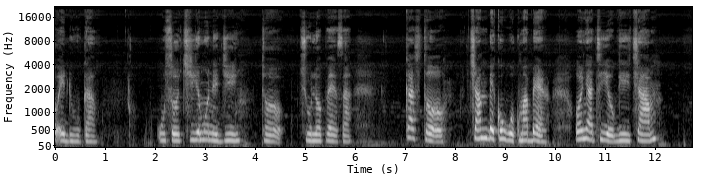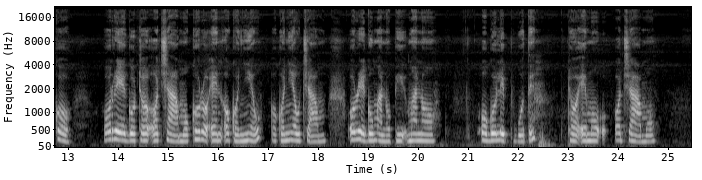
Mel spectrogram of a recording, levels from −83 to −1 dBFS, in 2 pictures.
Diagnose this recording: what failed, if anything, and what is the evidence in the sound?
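Nothing failed: no stage in the chain, from wiring through playback, leaves any audible mark on this speech recording.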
